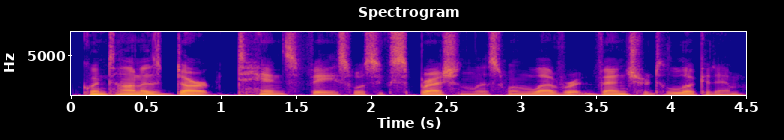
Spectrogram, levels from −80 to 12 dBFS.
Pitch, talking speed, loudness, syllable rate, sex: 100 Hz, 175 wpm, -18 LUFS, 5.3 syllables/s, male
